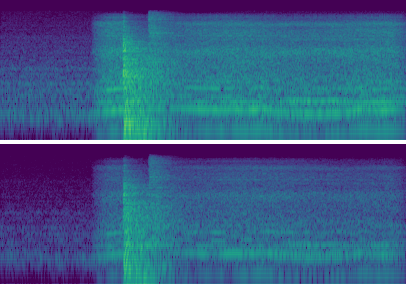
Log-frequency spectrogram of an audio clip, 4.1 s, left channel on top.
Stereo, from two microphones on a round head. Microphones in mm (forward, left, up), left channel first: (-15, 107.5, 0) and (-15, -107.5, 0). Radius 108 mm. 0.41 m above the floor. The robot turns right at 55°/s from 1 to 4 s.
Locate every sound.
1.2 s a door slam: 65° left (ahead or behind), 1.8 m; by 1.6 s 45° left (ahead or behind), 1.8 m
